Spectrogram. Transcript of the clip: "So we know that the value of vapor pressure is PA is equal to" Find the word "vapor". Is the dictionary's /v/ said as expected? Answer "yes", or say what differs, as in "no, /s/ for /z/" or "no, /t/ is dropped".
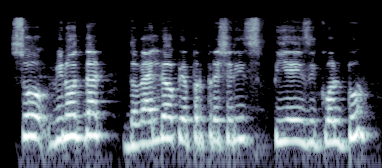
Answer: no, /p/ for /v/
